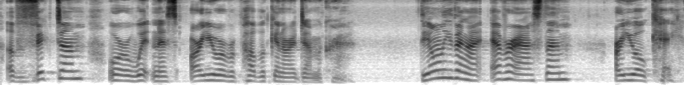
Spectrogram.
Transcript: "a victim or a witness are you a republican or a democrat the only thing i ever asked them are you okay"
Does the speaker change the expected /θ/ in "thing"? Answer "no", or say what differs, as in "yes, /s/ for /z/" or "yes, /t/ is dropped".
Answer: no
